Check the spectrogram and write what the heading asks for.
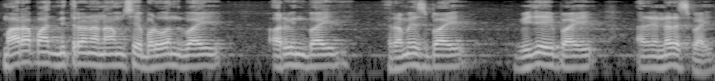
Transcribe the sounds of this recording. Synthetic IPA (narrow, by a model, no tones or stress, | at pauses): maɾapãt͡ʃmɪt̪ɾananamt͡ʃʰebəɽʋənd̪bʱaj | əɾʋind̪bʱaj | ɾəmeʃbʱaj | ʋid͡ʒəjbʱaj | ə̰nenəɾeʃbʱa̰j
